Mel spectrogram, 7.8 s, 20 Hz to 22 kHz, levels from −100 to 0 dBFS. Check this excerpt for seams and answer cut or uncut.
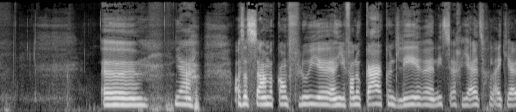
uncut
